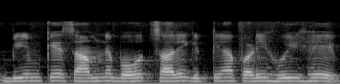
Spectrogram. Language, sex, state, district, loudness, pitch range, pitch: Hindi, male, Bihar, Supaul, -23 LUFS, 150-160 Hz, 155 Hz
